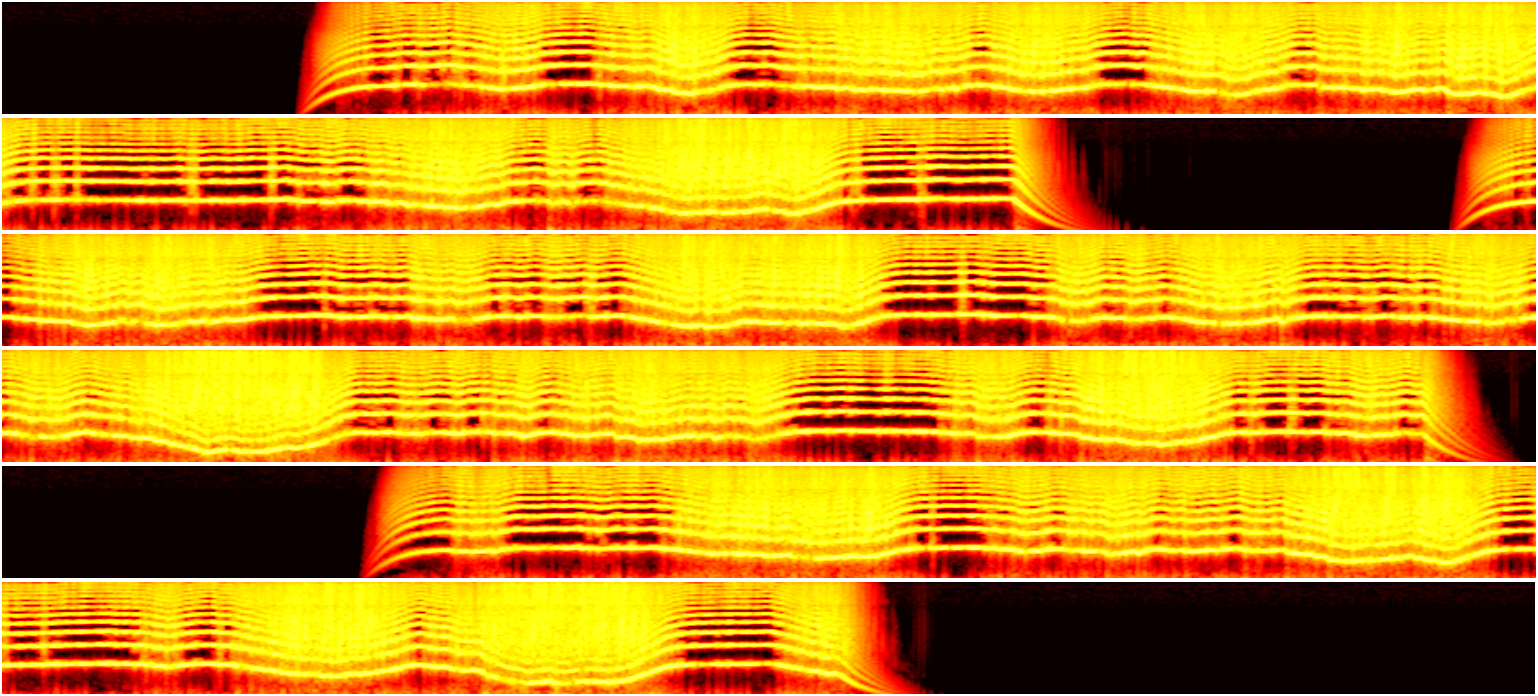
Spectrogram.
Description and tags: Just the output from an analog box circuit I played with for only half an hour or so to try to get the overall feeling of how it sounds when the dentist is drilling into your head. This one had a few more minutes of tweaking to the circuit, versus DentalDrill (the first uploaded variant). The grinding component is modulated by the depth of the tone dips, making it sound just a wee bit more like the real thing. NOT A REAL RECORDING. Why? Well, it was based on a discussion on the forum where no one seemed to be suggesting anything that filled the void.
